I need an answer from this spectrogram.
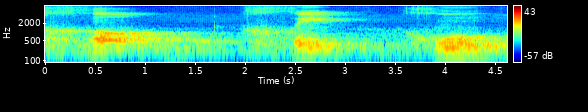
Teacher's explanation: huruf kha ini juga memiliki sifat isti'la, tasa'udus shaut ilal hanakil a'la, suara terkumpul naik ke langit-langit atas sehingga tebal suara yang keluar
